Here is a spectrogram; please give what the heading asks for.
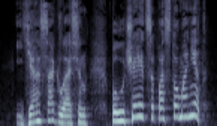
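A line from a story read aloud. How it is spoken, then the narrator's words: Squeaky voice. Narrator (Russian): запищал Тонкий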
